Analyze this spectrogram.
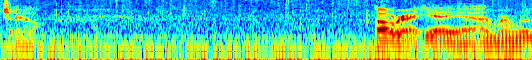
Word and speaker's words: gaol: what that is hypogeum gaol jail actually it's just pronounced jail alright yeah yeah I'm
